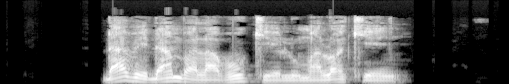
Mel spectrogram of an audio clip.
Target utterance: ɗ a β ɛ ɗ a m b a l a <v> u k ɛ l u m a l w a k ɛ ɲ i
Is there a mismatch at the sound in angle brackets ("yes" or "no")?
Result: yes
